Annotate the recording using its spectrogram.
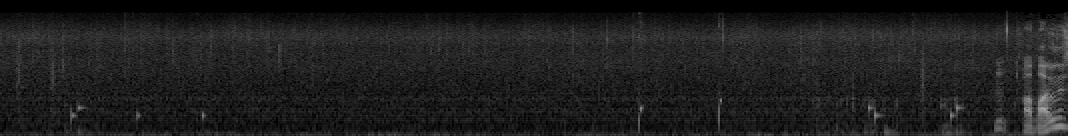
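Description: Short soft blips sound as menu items are selected.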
